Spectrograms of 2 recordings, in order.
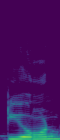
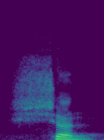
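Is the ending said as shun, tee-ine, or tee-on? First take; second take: tee-on; shun. First: It is said as two syllables, tee-on. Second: It is said as one syllable, shun. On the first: The speaker calls it wrong. "ना ही तो टियोन बोला जा रहा है" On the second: The speaker calls it right. "इसे बोल रहे हैं शन"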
